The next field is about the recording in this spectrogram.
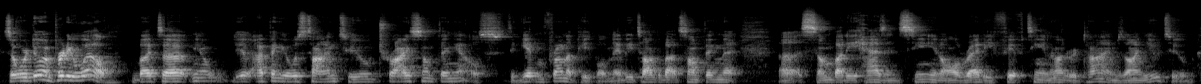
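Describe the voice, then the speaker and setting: A man's voice: fairly low pitch, expressive, moderate pace, fairly bright tone. A man in his forties hosting a casual vlog, talking in a rambling way with many fillers and restarts. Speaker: channel host. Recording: echoey room with faint music. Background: faint background music.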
